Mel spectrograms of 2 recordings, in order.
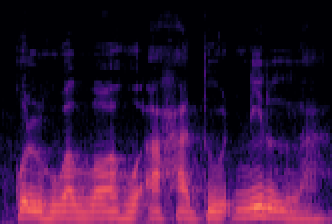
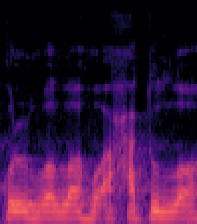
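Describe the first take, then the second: First: Ahad is linked to Allah with an n sound. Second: Ahad runs straight into Allah with no added sound. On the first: The speaker calls it right. "Harusnya gimana?" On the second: The speaker calls it wrong. "wah malah keliru juga"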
